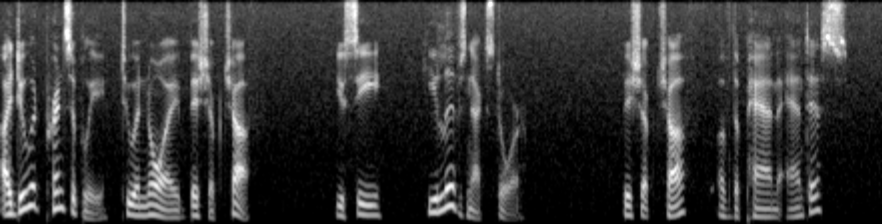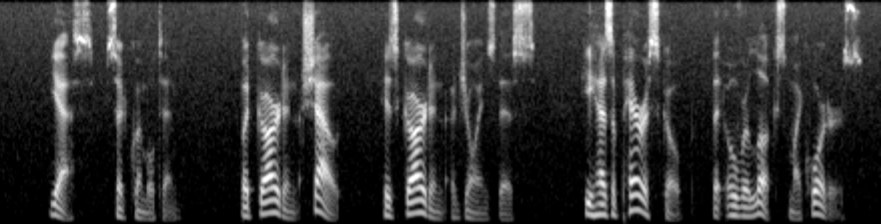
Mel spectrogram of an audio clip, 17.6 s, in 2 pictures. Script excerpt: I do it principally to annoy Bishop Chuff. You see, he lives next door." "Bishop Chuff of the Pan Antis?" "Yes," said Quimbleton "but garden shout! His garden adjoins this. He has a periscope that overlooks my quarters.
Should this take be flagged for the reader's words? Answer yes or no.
no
